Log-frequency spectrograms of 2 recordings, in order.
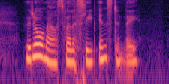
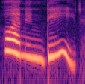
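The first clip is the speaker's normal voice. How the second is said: slow, high and louder, offended; indignant; 5 semitones higher, 7 dB louder, much slower than usual. Acted. Dormouse offended by Alice, indignant and slow. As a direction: scoff it out slowly. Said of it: "said the Dormouse indignantly".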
